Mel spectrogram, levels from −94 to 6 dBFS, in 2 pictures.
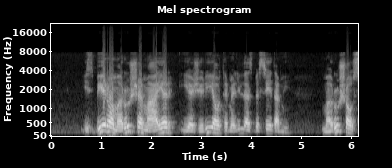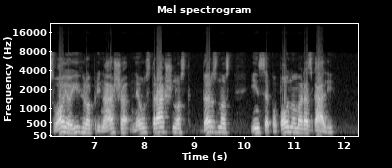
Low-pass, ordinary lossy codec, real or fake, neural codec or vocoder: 19.8 kHz; none; real; none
